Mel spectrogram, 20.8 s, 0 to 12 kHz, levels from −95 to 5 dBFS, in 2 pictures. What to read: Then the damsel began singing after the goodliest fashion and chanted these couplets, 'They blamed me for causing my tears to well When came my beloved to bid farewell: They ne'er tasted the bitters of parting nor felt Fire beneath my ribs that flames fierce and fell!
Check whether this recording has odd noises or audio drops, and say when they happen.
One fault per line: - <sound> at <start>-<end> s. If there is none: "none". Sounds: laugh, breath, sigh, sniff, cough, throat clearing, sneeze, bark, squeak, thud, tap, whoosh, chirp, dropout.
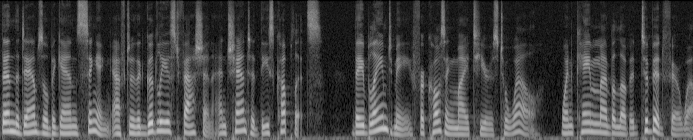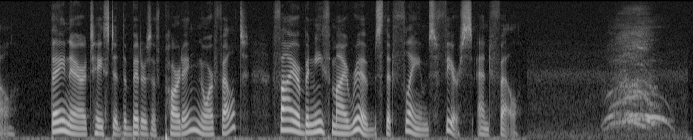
- breath at 19.4-20.5 s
